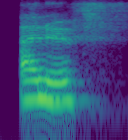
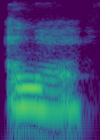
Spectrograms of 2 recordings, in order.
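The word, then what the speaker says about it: œuf: Anuf, la n se pronuncia igual porque es que an y eso anf an.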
